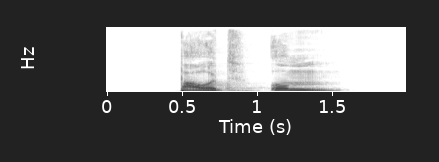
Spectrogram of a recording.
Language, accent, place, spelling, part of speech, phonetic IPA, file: German, Germany, Berlin, baut um, verb, [ˌbaʊ̯t ˈum], De-baut um.ogg
- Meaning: inflection of umbauen: 1. second-person plural present 2. third-person singular present 3. plural imperative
